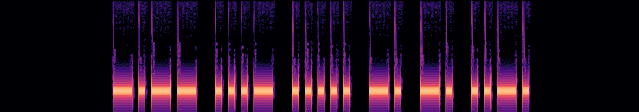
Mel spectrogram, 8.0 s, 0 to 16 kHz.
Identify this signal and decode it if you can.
Morse code, heard as a keyed tone, about 15 wpm, 700 Hz. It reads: YV5NNF
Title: DXCC-100 Call Signs - 6 Characters - Repeated 3x - 15wpm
